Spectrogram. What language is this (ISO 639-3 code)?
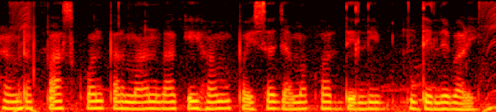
bho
